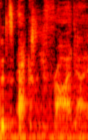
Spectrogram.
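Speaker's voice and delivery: quick whispered aside; whispering. Real, not acted. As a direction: let the truth slip out in a whisper.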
